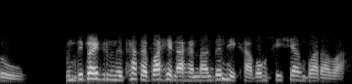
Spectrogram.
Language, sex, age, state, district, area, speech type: Bodo, female, 45-60, Assam, Kokrajhar, rural, conversation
